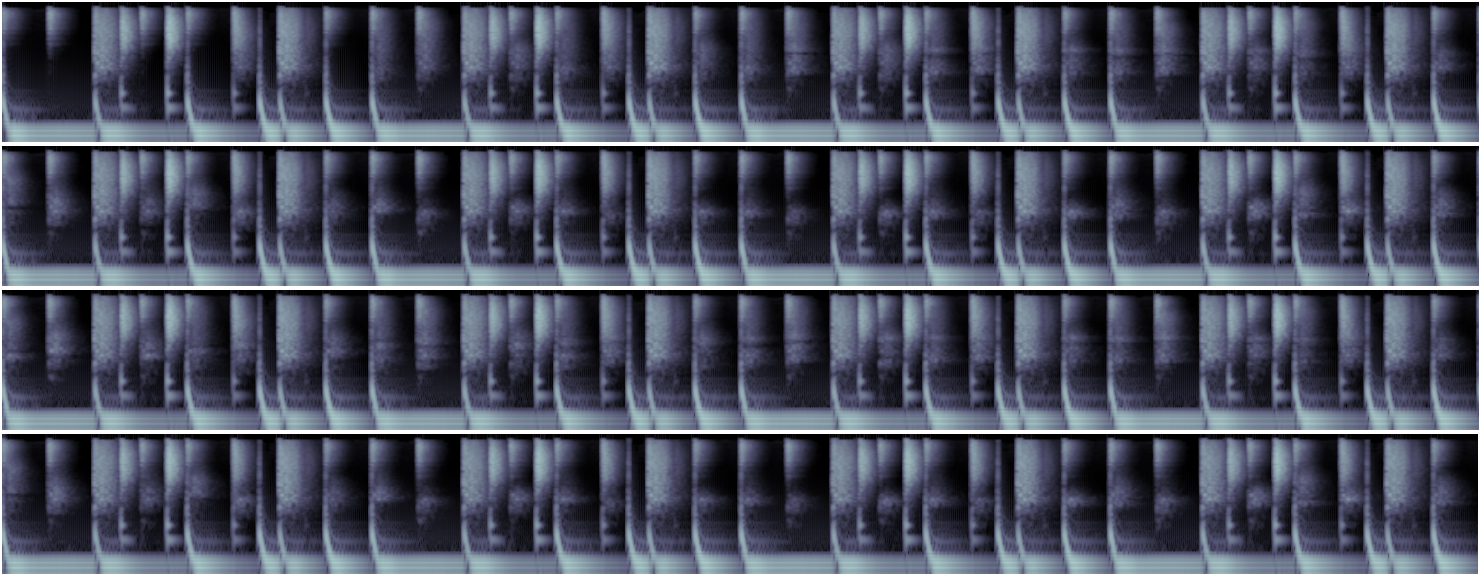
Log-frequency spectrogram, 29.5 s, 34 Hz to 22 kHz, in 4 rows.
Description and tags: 130bpm 808 breakloop LFO
Standard 808 kit with individual compression. LFO effects applied to the claps so the echoes move around the EQ frequencies. Loops perfectly at 130bpm, hope you enjoy.
130-bpm, 808, bass, beat, break, breakbeat, clun, dance, drum, drums, hard, lfo, loop, looper, percussion-loop, sequence, sub, techno, trance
